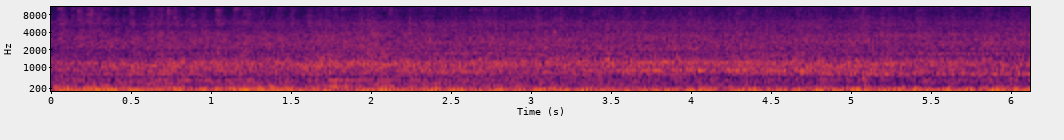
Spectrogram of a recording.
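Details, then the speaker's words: 2002 Camaro SS V8 after replacing the idle air control valve and retuning the PCM: low, even idle at about 800–850 rpm target with no hunting or creeping, where it previously sat at 1000–1150 rpm with a check engine code. "the car sounds fine it doesn't the idol doesn't creep up above a thousand anymore it keeps the idol right around the target rpm that I said it at"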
